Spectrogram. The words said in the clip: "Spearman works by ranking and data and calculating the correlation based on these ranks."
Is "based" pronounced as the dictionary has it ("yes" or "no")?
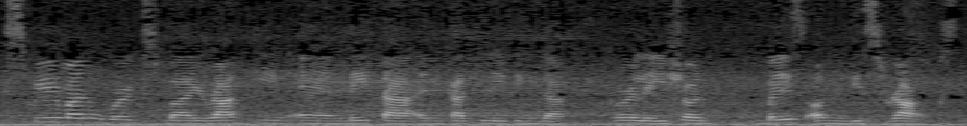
yes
